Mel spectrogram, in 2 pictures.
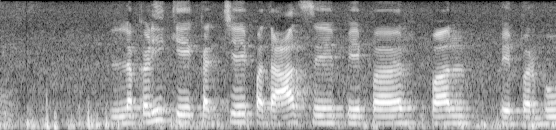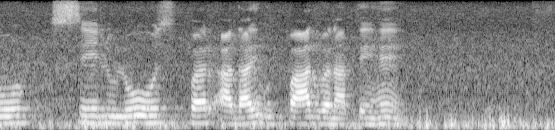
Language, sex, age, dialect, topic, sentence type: Hindi, male, 36-40, Kanauji Braj Bhasha, agriculture, statement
